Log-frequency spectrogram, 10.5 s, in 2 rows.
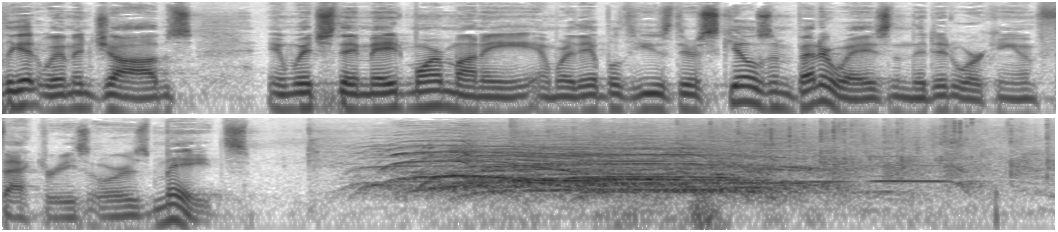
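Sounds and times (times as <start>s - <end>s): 
speech: 0.0s - 6.6s, 8.7s - 9.0s
live audience cheering and whooping: 6.9s - 10.5s.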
